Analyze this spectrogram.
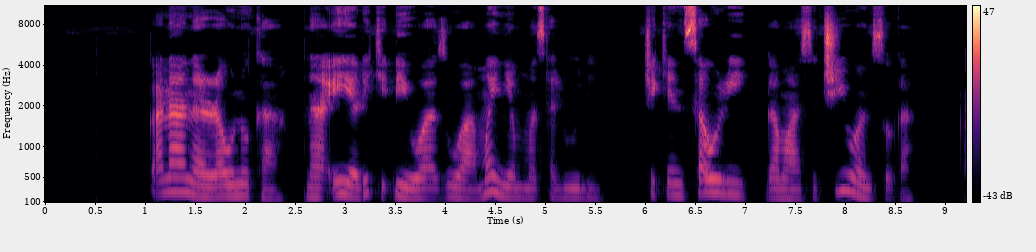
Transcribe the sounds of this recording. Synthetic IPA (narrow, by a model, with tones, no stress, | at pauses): kʼɐ˦naː˦nɐ˨rɽa˦wnʊ˦kaː˨ | na˨ʔɪ˦ja˨ɽɪ˦kʲɪ˨ɗeː˨waː˦zʊ˦waː˨mɐ˦˨ɲjɐ˦mːɐ˦sʼɐ˦loː˦liː˦ | t͡ʃɪ˦kʲɪ˦nsa˦wɽiː˦ | ɡa˨maː˨suː˦t͡ʃiː˦wɔ˨nsʊ˦kʼa˨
